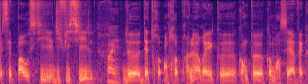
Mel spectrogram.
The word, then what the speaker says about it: entrepreneur: dit entrepreneur en tunisien, ça se dit entrepreneur. Entrepreneur. Voilà. On peut rouler le R. On peut rouler le R. Entrepreneur. Et ça fait tunisien.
